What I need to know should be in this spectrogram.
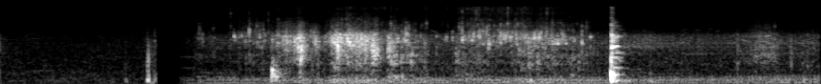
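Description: Water splashes over a fish.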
